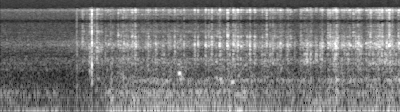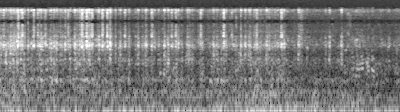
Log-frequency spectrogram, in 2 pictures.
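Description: Steady low rumble of a double-decker tour bus driving through city traffic, heard from its upper deck, growing a little louder about a second in.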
